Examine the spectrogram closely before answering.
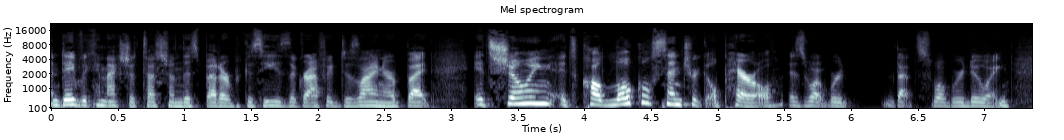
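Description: Lively in intonation, a woman talks at a very fast pace. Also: medium pitch for a woman, very clean recording, silent background. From Sweden. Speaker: company employee and entrepreneur. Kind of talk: interview.

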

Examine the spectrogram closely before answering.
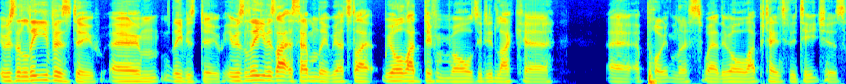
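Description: Talking at a very fast pace, a man speaks with a Lancashire accent. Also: medium pitch for a man, ordinary pitch variation. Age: 20s. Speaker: podcast host. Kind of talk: casual chat. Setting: studio.

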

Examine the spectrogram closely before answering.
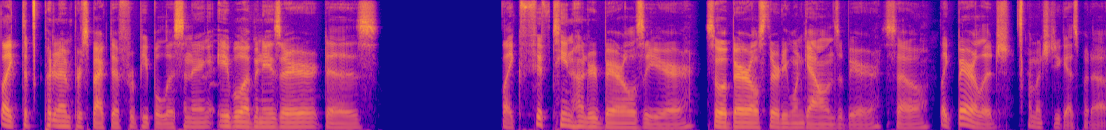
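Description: In a very clean, silent recording with a dry, close sound and no echo, a man speaks in an ordinary speaking voice, fairly low in pitch with ordinary pitch variation, at a fairly quick pace. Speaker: podcast co-host and brewery co-founder. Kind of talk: casual chat.

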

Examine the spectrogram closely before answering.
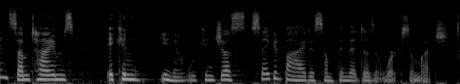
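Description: A woman's plain, everyday voice, fairly high in pitch, at a fairly quick pace with an American accent. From Minnesota. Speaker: nonprofit executive director. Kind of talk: casual interview.

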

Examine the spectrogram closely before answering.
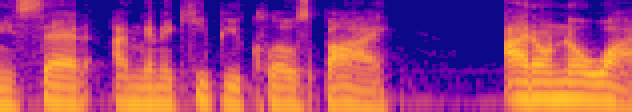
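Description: A man with a plain, everyday voice speaks at a moderate pace in a fairly low pitch. His intonation is fairly even, and the recording is very clean with a silent background. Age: 40s. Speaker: guest sharing recovery testimony. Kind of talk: testimony.

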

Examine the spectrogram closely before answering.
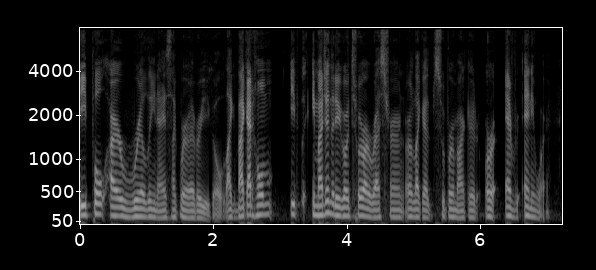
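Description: On a very clean recording with a silent background, a man with a Spanish accent speaks at a very fast pace. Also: medium pitch for a man, ordinary pitch variation. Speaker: international student. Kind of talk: roundtable discussion.

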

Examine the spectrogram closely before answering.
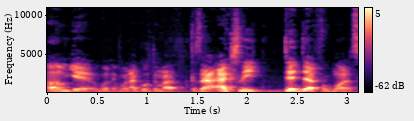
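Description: Noticeable background noise and audible room echo around a man's very fast delivery. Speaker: music reviewer. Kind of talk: casual chat.

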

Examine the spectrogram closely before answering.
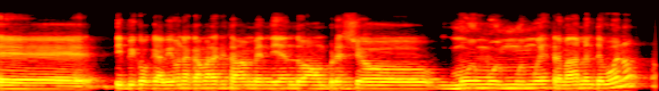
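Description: A man with fairly high pitch and fairly even intonation speaks at a moderate pace amid audible room echo. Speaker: food photographer. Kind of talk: interview.

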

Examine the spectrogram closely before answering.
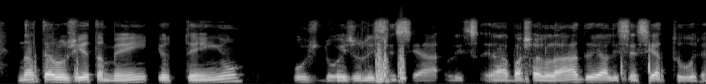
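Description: This man's voice sits fairly low in pitch, and he speaks at a very slow pace with fairly even intonation. The sound is dry and close, with no echo. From Pernambuco, Brazil (Belo Jardim). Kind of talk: interview.

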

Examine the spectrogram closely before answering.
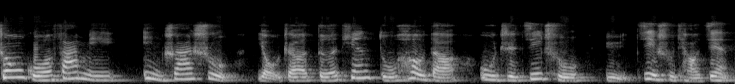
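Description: Very slowly, a woman speaks with vocal fry and very wide pitch swings. Audible room echo fills the sound. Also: medium pitch for a woman, hardly any pauses. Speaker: Chinese language tutor. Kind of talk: language lesson. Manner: slow, patient.

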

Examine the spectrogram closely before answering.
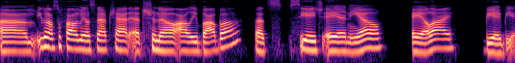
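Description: A woman talks in a plain, everyday voice with an American accent, at a fairly low pitch and moderate pace. Her pitch varies in an ordinary way, and the background is quiet. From Philadelphia, US. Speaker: stand-up comedian and writer. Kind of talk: casual chat.

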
